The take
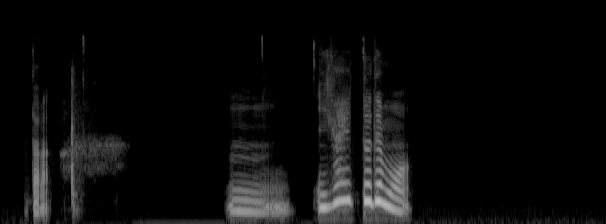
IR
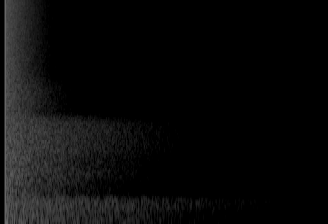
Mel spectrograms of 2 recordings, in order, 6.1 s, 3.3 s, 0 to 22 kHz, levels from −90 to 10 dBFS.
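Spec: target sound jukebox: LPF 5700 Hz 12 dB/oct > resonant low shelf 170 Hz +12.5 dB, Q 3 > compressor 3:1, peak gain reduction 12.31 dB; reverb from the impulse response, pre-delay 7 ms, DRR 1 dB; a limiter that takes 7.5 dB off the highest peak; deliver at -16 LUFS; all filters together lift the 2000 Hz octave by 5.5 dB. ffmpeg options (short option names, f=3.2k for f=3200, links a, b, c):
-filter_complex "[0:a]equalizer=f=2k:t=o:g=7.5,alimiter=limit=-22dB:level=0:latency=1,asplit=2[a][b];[1:a]atrim=start_sample=2205,adelay=7[c];[b][c]afir=irnorm=-1:irlink=0,volume=-3.5dB[d];[a][d]amix=inputs=2:normalize=0,lowpass=5.7k,lowshelf=f=170:t=q:w=3:g=12.5,acompressor=threshold=-37dB:ratio=3,volume=24.5dB"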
